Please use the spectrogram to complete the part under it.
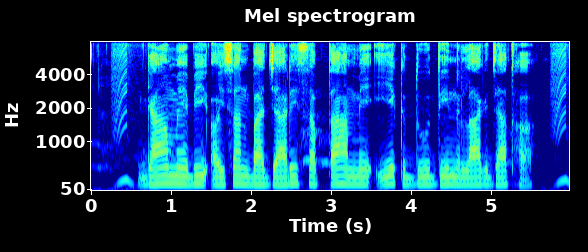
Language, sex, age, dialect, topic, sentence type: Bhojpuri, male, 18-24, Northern, agriculture, statement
